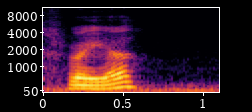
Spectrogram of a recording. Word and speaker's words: Freya: Reya she's also pronounced Freya and some places but it was pronunciation is Hoya where the r's are rolled so just remember if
